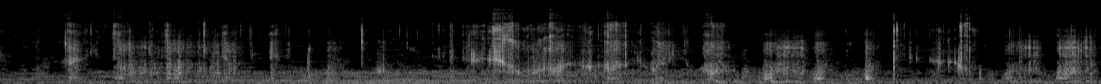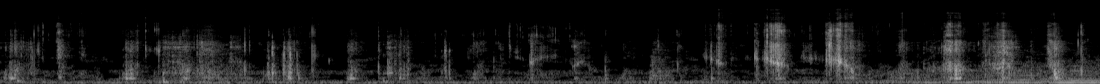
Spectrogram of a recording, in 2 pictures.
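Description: Crisp chips crackle and snap between fingers.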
